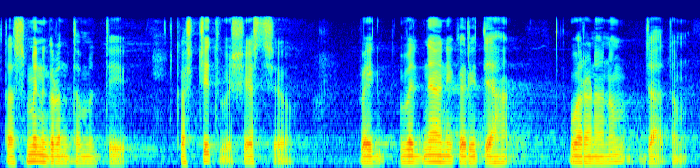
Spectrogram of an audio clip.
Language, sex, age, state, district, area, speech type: Sanskrit, male, 18-30, Madhya Pradesh, Chhindwara, rural, spontaneous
